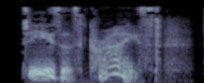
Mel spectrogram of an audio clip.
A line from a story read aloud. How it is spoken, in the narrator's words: she mumbles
